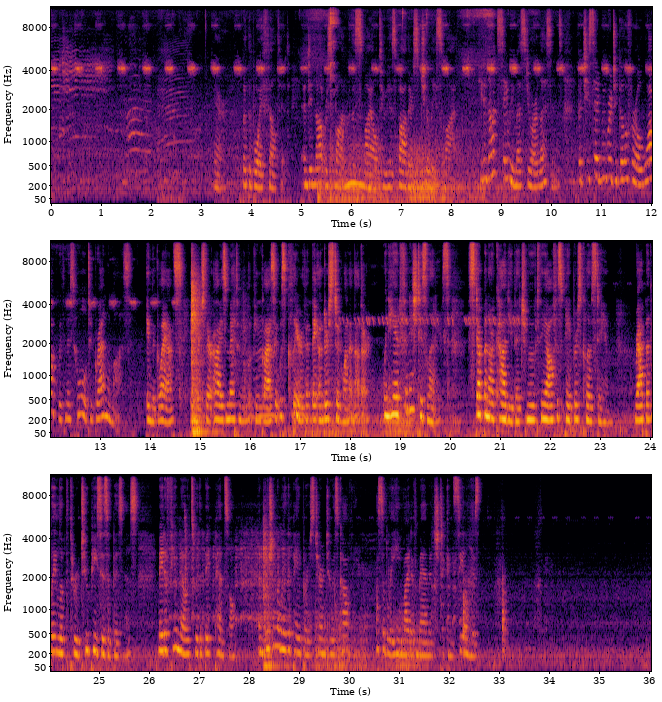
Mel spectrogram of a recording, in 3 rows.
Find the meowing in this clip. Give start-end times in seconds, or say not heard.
not heard.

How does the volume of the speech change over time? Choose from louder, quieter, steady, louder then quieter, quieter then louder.
louder then quieter.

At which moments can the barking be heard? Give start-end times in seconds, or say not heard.
not heard.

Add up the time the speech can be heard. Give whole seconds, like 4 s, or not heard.
29 s.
